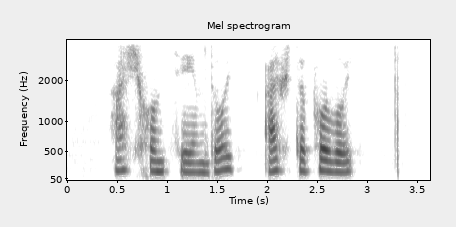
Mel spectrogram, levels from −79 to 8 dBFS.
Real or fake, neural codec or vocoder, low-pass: fake; codec, 16 kHz in and 24 kHz out, 2.2 kbps, FireRedTTS-2 codec; 3.6 kHz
